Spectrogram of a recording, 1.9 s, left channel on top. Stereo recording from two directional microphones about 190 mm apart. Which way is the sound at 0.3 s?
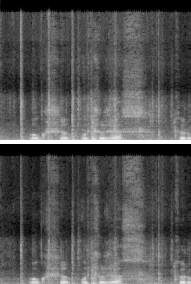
5° right (ahead or behind).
